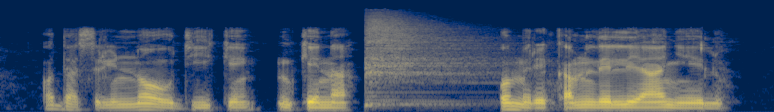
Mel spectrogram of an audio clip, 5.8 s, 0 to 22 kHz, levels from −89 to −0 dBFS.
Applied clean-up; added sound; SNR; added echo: none; Crash cymbal; 16 dB; none.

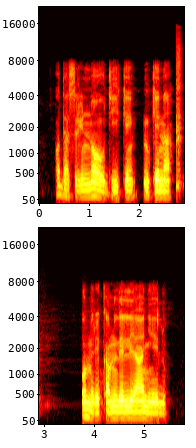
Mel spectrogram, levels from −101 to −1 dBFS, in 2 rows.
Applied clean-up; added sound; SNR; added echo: neural mask model RNNoise.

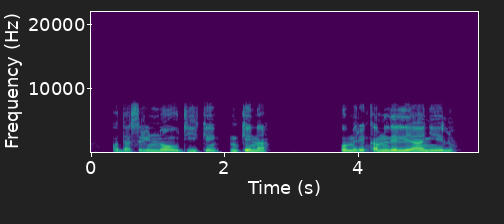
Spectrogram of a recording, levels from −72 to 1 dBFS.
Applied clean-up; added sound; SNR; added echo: none; none; none; none.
